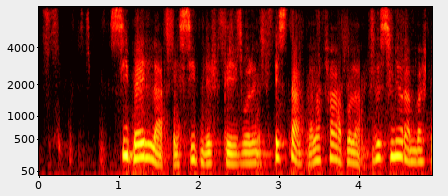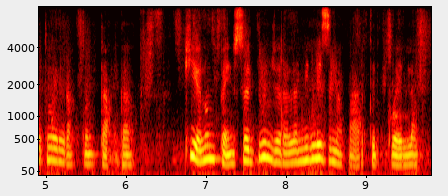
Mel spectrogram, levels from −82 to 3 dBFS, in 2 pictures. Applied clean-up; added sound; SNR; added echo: neural separator model SepFormer DNS4.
